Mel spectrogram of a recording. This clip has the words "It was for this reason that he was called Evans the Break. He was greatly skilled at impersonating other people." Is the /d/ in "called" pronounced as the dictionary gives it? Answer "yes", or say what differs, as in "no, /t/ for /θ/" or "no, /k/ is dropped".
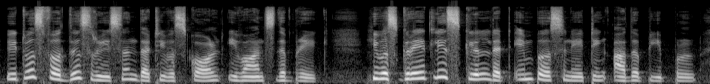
yes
